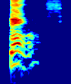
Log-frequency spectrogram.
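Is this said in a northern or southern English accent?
northern. It is said in a northern English accent. "Bath for the Northerners"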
